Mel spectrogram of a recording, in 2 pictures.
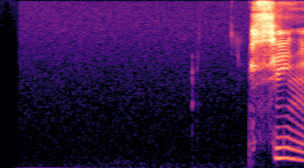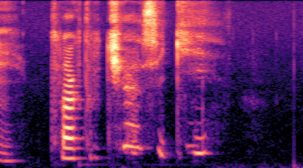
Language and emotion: Russian, sad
